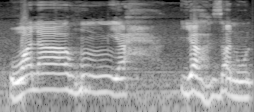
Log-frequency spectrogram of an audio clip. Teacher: سینے کا زور لگا کر گلے کے سب سے نیچے حصے سے ہا ادا ہوگی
